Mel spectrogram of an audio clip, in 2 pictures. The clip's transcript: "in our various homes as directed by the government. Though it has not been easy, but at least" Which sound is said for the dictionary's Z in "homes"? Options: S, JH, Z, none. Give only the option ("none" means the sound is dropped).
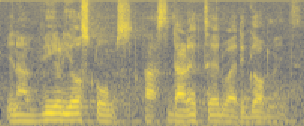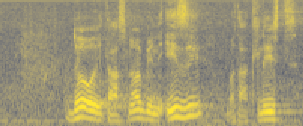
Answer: S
